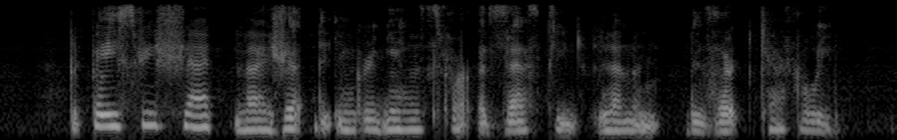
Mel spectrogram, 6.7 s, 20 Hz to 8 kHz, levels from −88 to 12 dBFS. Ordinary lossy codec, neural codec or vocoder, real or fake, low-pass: none; codec, 24 kHz, 1.5 kbps, HILCodec; fake; 7.2 kHz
